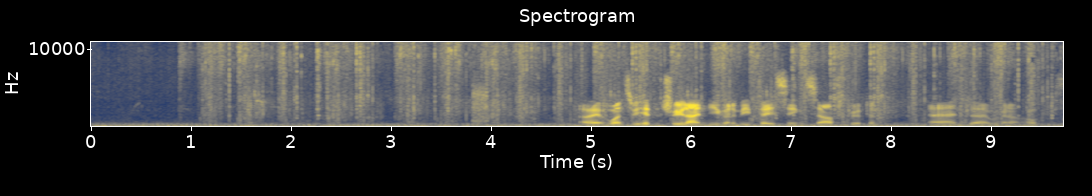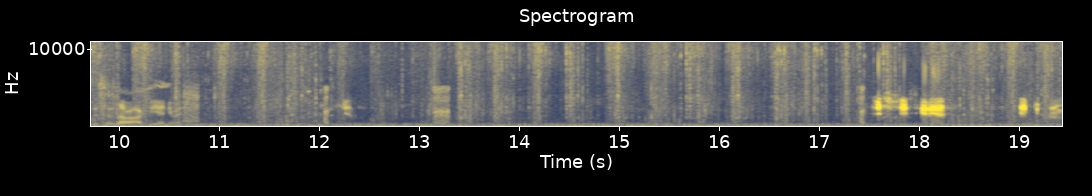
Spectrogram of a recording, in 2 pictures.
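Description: Footsteps swish steadily through tall grass and undergrowth.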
